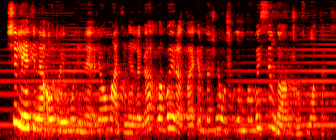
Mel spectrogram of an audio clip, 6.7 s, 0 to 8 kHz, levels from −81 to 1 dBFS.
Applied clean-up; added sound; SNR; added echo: none; Bowed string instrument; 19 dB; reverberation time 1.6 s.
